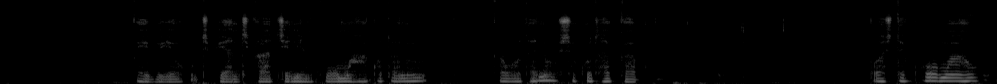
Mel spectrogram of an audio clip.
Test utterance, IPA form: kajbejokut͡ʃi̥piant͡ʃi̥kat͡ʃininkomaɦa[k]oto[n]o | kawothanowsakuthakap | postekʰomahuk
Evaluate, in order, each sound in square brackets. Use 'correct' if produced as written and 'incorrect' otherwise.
correct, correct

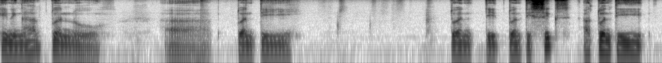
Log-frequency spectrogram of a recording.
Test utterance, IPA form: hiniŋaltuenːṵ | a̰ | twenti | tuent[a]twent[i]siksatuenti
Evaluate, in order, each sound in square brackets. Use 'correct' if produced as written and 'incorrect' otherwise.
incorrect, correct

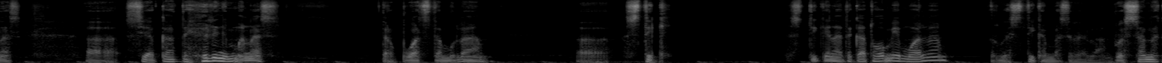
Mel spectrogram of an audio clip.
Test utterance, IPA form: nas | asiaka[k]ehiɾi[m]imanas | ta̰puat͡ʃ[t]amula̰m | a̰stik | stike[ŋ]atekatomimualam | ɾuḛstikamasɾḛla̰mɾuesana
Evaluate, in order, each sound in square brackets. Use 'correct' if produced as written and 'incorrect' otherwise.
incorrect, incorrect, correct, incorrect

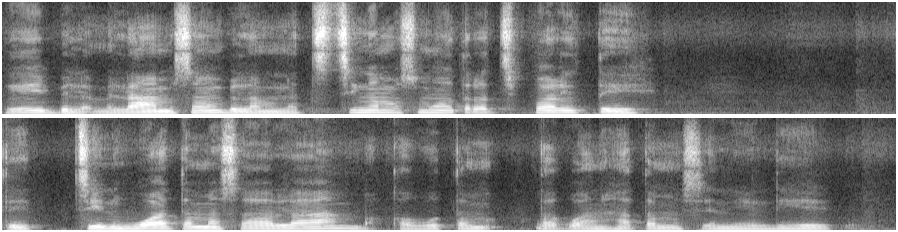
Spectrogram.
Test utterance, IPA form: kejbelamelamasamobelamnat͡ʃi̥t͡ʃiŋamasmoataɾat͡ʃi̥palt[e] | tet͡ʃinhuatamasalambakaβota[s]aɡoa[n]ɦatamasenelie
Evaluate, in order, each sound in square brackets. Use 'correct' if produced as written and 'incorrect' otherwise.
correct, incorrect, correct

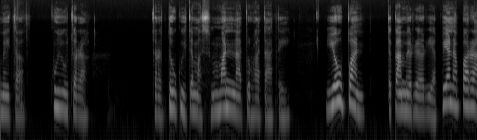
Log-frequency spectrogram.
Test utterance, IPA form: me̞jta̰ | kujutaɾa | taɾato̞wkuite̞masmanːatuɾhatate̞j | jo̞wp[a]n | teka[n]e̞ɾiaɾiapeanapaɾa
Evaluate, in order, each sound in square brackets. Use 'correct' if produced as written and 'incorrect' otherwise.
correct, incorrect

